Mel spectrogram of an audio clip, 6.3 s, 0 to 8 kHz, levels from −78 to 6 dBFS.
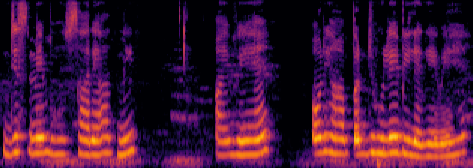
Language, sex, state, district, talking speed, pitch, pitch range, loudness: Hindi, female, Uttar Pradesh, Saharanpur, 140 wpm, 265 Hz, 250-280 Hz, -16 LUFS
